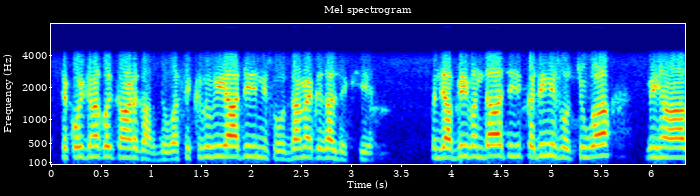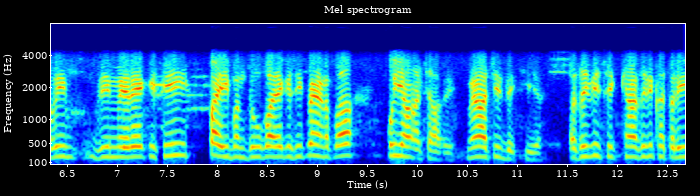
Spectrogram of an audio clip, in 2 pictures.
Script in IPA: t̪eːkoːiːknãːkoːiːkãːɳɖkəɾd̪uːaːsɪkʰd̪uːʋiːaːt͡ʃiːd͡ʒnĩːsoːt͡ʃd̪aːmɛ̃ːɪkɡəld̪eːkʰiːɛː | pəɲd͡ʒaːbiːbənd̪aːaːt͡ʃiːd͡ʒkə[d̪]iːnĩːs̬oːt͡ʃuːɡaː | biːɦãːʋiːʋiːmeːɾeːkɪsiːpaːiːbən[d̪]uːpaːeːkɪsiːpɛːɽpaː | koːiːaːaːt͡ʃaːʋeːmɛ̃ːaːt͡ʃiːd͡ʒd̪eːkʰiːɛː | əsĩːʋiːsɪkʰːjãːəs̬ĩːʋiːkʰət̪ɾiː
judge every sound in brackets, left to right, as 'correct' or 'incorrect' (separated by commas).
correct, correct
